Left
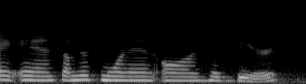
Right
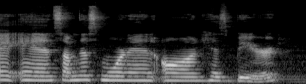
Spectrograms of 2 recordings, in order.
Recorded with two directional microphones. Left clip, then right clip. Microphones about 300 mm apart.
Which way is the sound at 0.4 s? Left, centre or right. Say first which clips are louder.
Right 8 dB; right.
